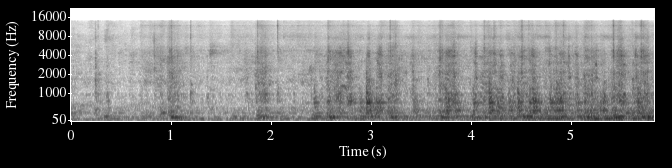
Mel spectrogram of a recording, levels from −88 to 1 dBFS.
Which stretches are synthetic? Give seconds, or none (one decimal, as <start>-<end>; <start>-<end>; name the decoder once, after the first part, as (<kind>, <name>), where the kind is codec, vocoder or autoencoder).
0.7-5.8 (autoencoder, DAC-VAE)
